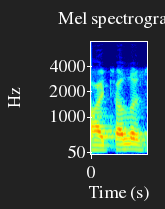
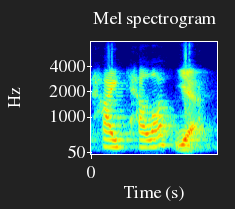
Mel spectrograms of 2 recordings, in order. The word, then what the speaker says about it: Hietala: So the A is an E? It's Hietala. Okay, so the first A is pronounced like an E.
